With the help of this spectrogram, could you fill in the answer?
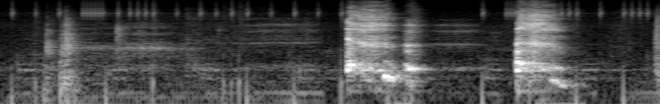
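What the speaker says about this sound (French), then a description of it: "Il va même tousser dans la vidéo." Two bursts of coughing, close and fairly loud, separated by a short pause, with faint quiet background noise before them.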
